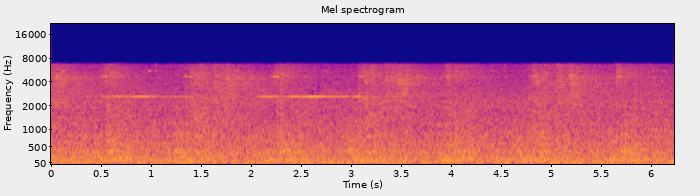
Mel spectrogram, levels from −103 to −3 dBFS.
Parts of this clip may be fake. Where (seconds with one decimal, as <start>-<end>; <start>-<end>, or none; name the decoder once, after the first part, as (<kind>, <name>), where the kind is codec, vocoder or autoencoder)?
none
